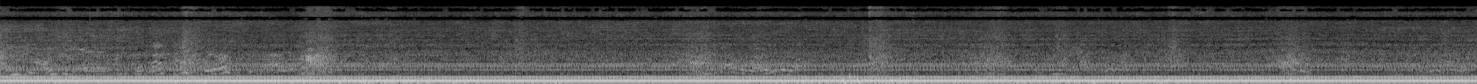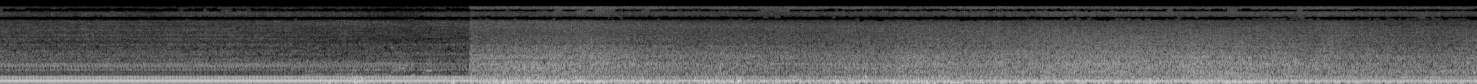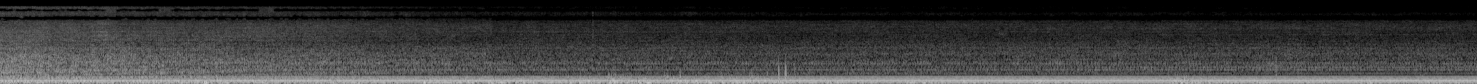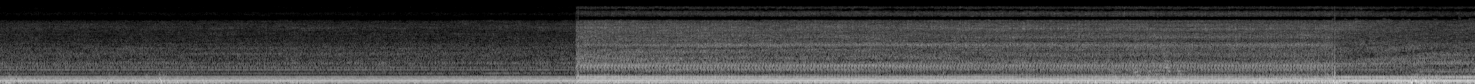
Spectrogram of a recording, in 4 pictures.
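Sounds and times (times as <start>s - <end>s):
rotor wash rushing: 0.0s - 34.6s, 50.0s - 59.0s
drone rotors humming: 0.0s - 47.6s, 49.8s - 59.0s.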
